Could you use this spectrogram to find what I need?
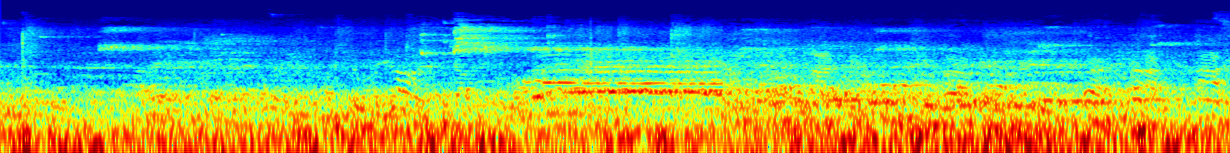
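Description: Many voices chatter and call out in a large echoing gym.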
